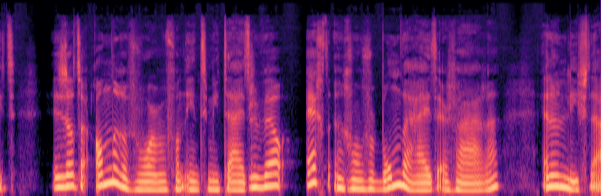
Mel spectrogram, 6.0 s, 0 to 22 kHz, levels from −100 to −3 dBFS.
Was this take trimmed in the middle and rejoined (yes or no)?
yes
